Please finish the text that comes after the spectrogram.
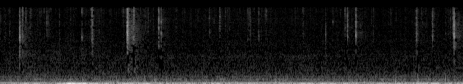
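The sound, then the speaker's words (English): A log fire crackles in a fireplace, with irregular sharp pops and snaps scattered over a steady low rumble. There is no talking. “I literally have spent the weekend in front of this fireplace in a big leather chair, reading books, watching a little TV, reviewing some podcasts.”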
